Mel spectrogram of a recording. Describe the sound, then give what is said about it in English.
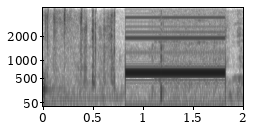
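A voicemail answering machine gives one long, steady, loud electronic beep lasting about a second, just after the end of a recorded greeting voice. “Unfortunately, I can't come to the phone right now. Please leave a message after the tone.”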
